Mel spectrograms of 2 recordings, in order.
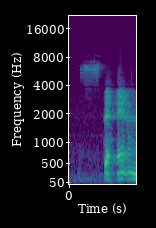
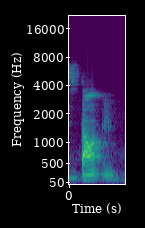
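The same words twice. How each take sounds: First: "Stanton" with a short flat a, as in "stand"; local pronunciation. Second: "Staunton" with an aw vowel, as in "haunt"; spelled-out pronunciation. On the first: Telling co-hosts the hometown, local pronunciation "Stanton". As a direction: say "Stanton" with the vowel of "can". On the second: Giving co-hosts the town's other name, spelled-out pronunciation "Staunton". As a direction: say "Staunton" as it is spelled, STAWN-tun. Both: Shown as a demonstration. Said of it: "also known as Staunton".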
